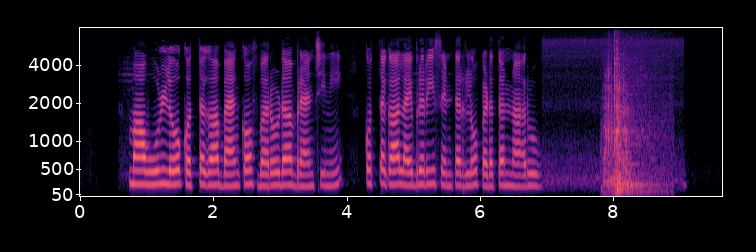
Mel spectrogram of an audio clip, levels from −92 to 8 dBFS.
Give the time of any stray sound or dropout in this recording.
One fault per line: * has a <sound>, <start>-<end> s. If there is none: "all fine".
* has a thud, 7.8-8.9 s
